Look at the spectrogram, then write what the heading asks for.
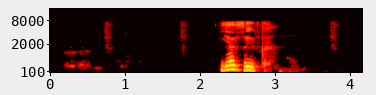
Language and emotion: Russian, neutral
